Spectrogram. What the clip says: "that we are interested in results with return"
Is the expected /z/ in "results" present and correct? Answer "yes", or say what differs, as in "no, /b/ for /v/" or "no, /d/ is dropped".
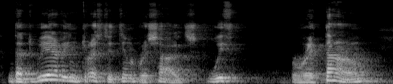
no, /s/ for /z/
